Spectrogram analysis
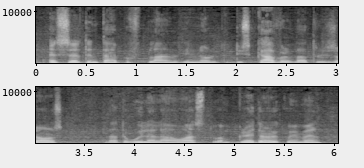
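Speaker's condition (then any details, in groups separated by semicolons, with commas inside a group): No condition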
